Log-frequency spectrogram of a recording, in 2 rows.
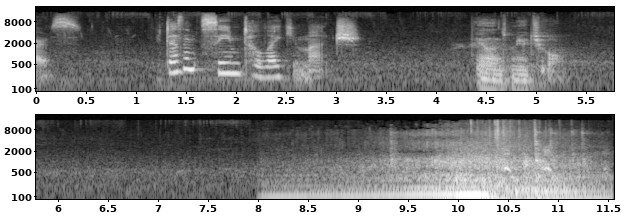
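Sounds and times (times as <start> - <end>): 
speech: 1.3 - 3.3, 4.4 - 5.4
sheriff's truck engine rumbling while driving down a street: 8.0 - 11.5.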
